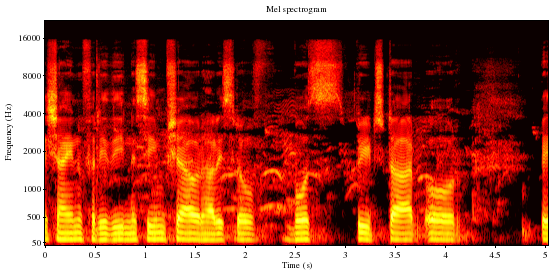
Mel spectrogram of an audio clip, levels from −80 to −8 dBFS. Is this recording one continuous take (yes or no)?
yes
